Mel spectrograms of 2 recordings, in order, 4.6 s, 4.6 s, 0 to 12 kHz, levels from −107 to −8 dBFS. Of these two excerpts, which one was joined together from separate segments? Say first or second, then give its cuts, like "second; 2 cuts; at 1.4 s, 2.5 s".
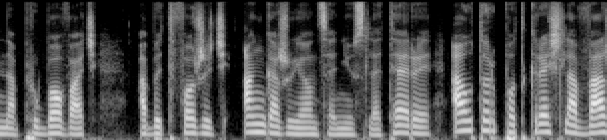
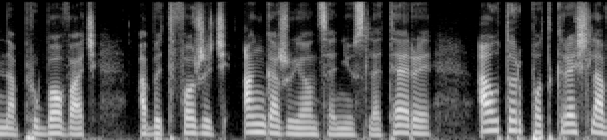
first; 1 cut; at 3.3 s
